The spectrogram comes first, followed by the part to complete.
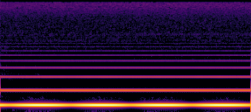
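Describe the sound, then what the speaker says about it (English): Two VCV Rack oscillators play a C note as a pure, steady sine tone that swells and dips in a slow, regular beating pulse, alone and without voices. "They are both making a sound that we perceive or that we categorize as the C note"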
